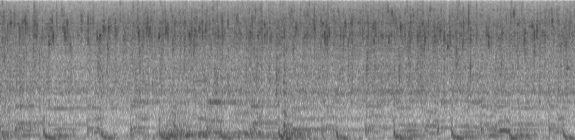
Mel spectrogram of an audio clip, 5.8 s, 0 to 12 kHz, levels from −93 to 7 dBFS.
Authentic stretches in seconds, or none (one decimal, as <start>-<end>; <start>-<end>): none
